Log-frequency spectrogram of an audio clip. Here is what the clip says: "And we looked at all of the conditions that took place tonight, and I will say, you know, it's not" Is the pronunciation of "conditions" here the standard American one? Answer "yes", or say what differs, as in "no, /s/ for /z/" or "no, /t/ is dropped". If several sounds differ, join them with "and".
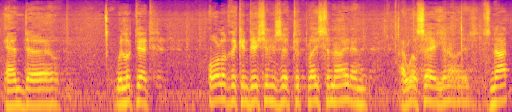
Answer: yes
